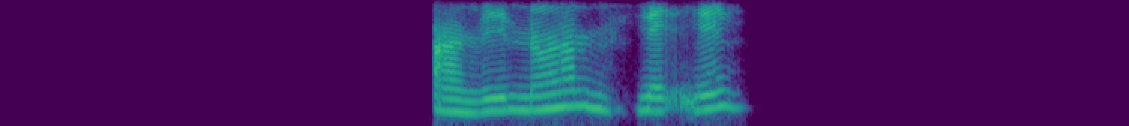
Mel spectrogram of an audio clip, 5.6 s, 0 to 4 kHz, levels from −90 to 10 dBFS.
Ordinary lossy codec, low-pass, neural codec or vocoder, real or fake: Opus, 16 kbps; 3.6 kHz; autoencoder, 44.1 kHz, a latent of 192 numbers a frame, MeloTTS; fake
